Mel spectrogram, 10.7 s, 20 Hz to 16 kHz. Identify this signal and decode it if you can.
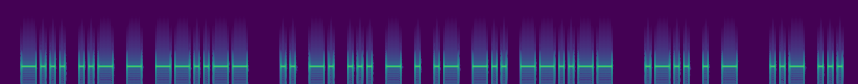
Morse code, heard as a keyed tone, about 20 wpm, 700 Hz. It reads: BUT, INSTEAD, LET US
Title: Sentences from Top 1500 Words 20wpm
